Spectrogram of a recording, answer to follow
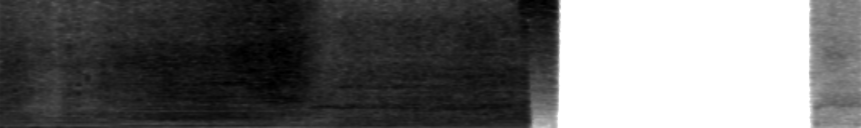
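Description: An engine revving as a logo sound effect, its pitch gliding up and down over a rushing noise; it starts and cuts off abruptly after a little under three seconds.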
